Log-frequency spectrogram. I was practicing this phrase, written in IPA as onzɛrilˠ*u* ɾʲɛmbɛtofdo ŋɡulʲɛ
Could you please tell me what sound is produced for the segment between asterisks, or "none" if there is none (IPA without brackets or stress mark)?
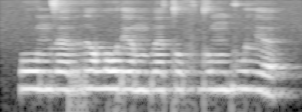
o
